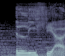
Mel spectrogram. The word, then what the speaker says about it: Alethea: Alethea is the pronunciation I'm getting.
